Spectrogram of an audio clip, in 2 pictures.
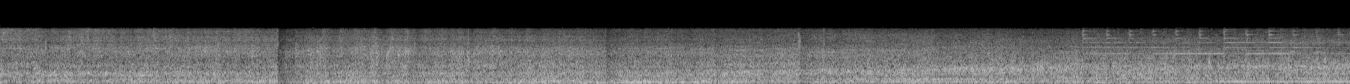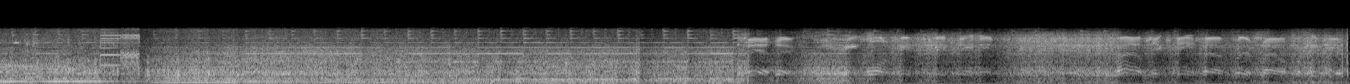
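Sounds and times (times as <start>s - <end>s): freight cars rolling on rails: 0.0s - 27.0s
crossing signal bell ringing: 10.7s - 22.5s.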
